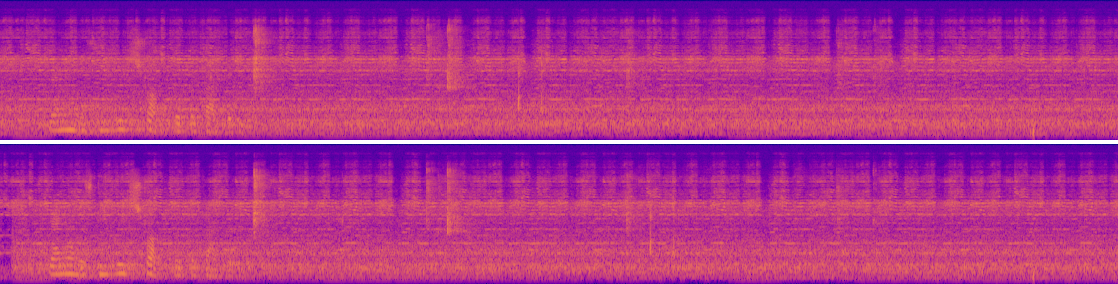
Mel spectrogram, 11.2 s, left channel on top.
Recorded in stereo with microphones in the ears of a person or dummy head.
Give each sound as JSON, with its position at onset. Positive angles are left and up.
{"t": 0.5, "sound": "a woman speaking", "side_deg": -65, "distance_m": 1.1}
{"t": 2.5, "sound": "a crack", "side_deg": -20, "distance_m": 2.5}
